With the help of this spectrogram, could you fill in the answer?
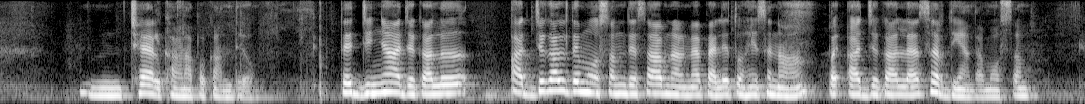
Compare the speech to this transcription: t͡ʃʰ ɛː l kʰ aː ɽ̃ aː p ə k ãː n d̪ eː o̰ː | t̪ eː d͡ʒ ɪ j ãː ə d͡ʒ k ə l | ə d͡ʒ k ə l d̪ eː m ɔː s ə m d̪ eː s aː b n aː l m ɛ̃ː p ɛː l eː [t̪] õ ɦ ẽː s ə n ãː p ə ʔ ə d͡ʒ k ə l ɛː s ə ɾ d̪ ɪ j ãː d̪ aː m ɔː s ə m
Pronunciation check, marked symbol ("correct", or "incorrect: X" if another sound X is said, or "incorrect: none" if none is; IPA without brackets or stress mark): correct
